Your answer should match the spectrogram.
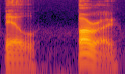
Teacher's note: I can also say bill, borrow with an unaspirated, voiceless plosive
